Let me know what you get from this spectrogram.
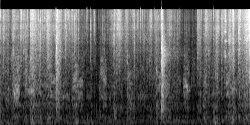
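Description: A Bull Terrier gives sharp, scattered barks over a hissy, noisy background.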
